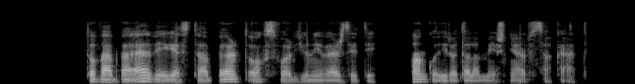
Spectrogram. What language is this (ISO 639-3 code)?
hun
